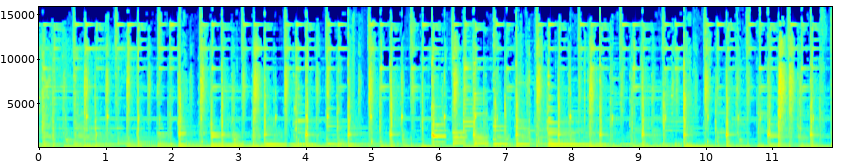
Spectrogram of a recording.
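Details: Steady instrumental music with a deep bass beat plays throughout, and no animal voice can be heard.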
